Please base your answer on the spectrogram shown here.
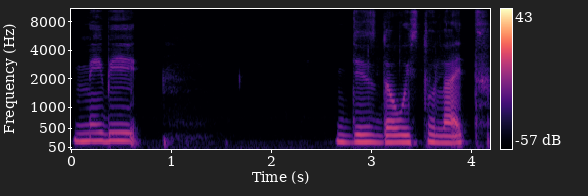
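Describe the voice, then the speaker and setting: A Bulgarian-accented woman in her thirties talks slowly and chattily about her dolls, pausing often with hesitant fillers. Her voice sits a little low, and the recording is dry and close. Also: flat delivery, a little mellow, no echo. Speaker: doll collector vlogger. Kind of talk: casual hobby vlog narration.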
